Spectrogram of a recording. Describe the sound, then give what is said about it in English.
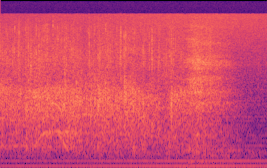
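An audience claps and cheers steadily in praise of God, a dense wash of applause with scattered whoops and voices rising over it, fairly loud and sustained, tapering slightly at the end over a low steady hum. “It's okay to get loud with your praise.”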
